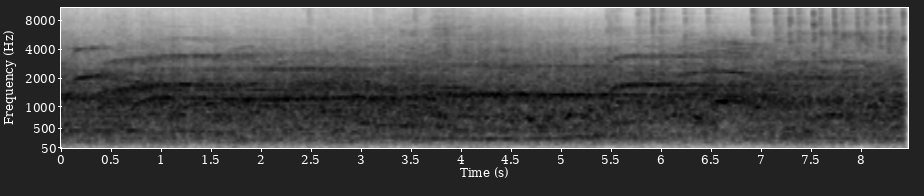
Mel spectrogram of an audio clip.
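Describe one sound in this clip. A large swinging ride rushes through the air with a whooshing roar.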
